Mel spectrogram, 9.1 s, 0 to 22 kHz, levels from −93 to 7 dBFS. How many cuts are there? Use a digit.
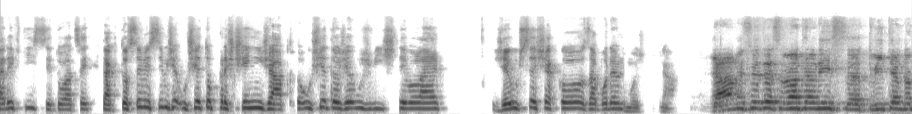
3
